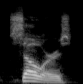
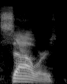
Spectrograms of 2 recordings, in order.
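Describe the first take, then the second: First: The first vowel sounds like 'so', as in mowers. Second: The first vowel sounds like 'ow', as in hours. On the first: The speaker calls it right. "I'm used to seeing S O W E R S being pronounced sowers" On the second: The speaker calls it wrong. "not sours"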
